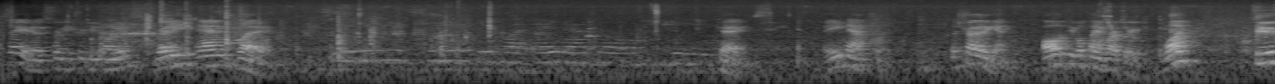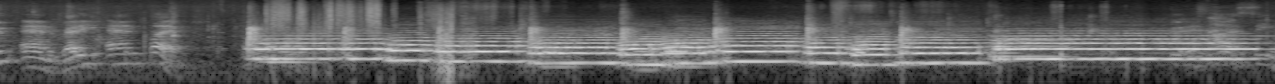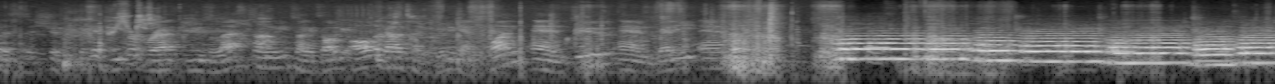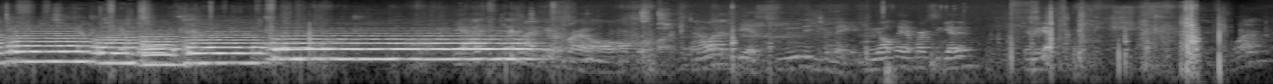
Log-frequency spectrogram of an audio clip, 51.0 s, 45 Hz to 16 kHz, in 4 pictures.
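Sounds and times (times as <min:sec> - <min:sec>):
concert band playing held chords: 0:15.2 - 0:25.4, 0:33.8 - 0:43.8.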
